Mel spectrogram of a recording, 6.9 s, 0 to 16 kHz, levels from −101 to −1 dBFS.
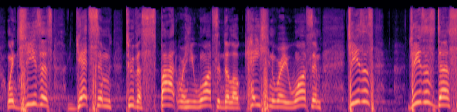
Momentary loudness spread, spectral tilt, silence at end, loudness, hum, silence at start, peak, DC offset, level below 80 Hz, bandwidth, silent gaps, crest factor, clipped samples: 7 LU; -4 dB/octave; 0 s; -23 LUFS; none; 0 s; -4 dBFS; under 0.1%; -46 dBFS; 12.5 kHz; none; 20 dB; under 0.1%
